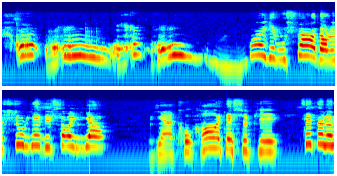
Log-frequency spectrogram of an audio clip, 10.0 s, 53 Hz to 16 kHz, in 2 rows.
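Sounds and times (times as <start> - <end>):
voice imitating turtle doves cooing: 0.0 - 3.8
speech: 4.0 - 6.6, 7.3 - 9.9.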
